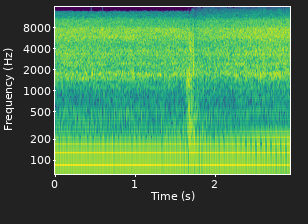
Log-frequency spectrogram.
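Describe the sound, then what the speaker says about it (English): Honda Integra engine running steadily with a low idle hum, wheels spinning on the car being prepared for track use; a brief rising whoosh near the middle, otherwise a constant near drone. "Got some wheels spinning."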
